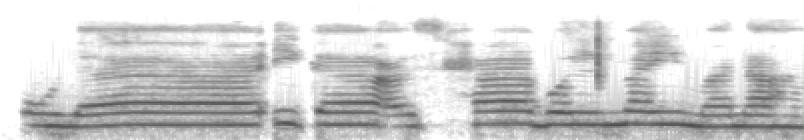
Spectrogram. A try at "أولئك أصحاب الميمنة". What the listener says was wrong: Don't stretch the calf again.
